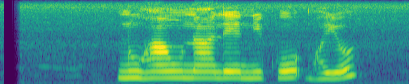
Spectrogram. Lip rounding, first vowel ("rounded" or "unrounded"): rounded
